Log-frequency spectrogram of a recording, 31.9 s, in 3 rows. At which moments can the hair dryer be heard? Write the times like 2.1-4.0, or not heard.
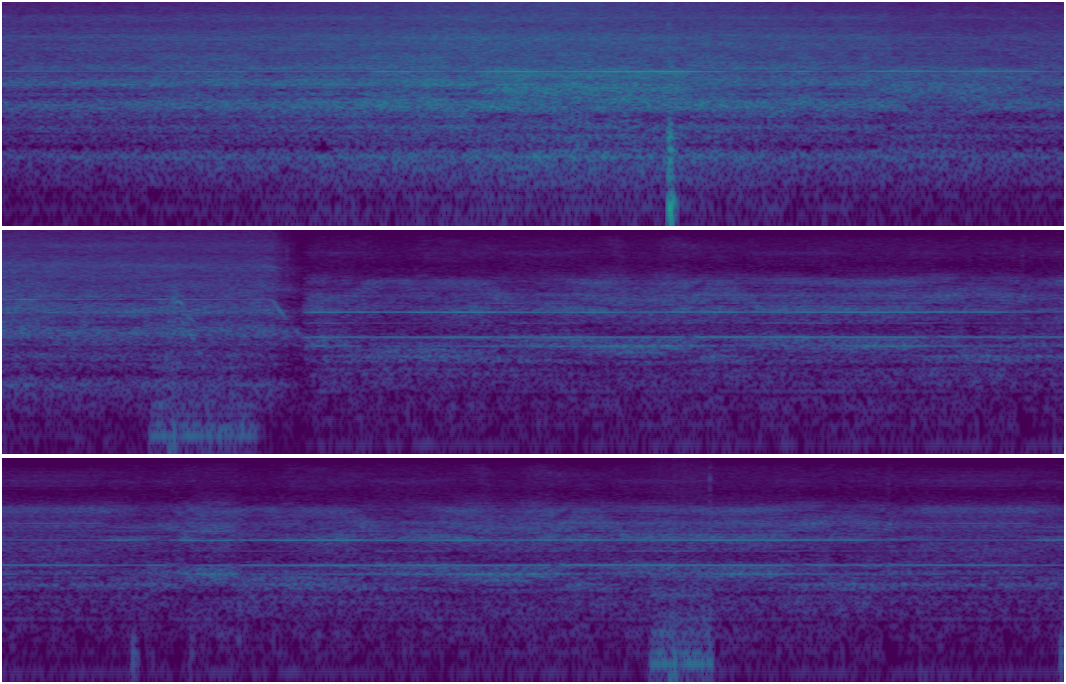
0.0-31.8.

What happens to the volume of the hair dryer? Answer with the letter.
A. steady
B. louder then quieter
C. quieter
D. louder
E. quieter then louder
C.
